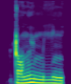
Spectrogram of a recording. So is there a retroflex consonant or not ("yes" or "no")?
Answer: yes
